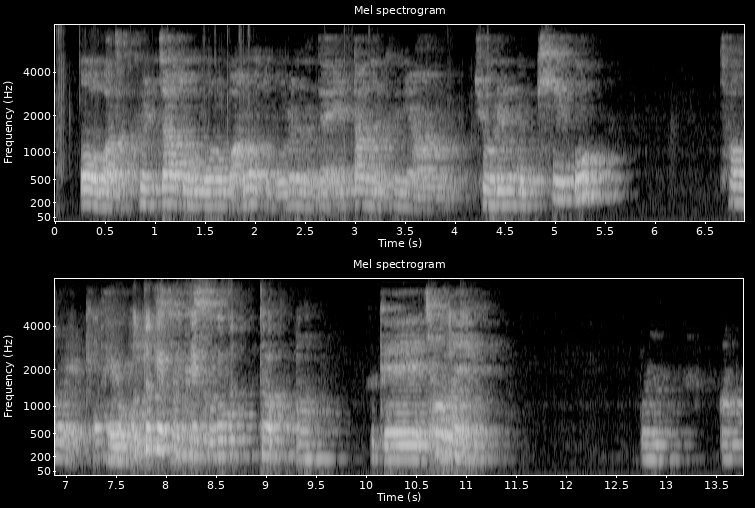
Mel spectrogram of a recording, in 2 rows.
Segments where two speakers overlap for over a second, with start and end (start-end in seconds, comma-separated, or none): 7.3-8.5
